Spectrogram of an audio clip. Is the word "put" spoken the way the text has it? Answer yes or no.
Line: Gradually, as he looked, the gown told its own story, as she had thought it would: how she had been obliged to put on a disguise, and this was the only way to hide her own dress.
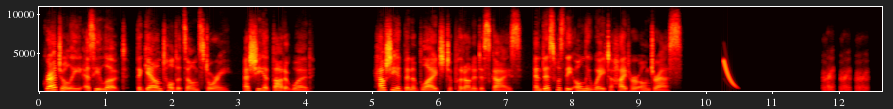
yes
